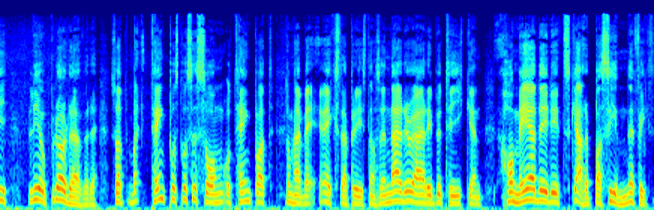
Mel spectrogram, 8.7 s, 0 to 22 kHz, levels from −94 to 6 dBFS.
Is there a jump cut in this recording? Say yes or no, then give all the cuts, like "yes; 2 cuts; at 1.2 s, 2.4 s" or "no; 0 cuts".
yes; 3 cuts; at 2.4 s, 3.8 s, 6.6 s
